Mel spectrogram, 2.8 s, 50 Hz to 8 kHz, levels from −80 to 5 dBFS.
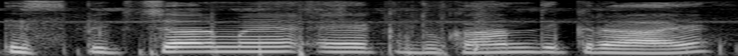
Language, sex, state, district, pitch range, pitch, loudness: Hindi, male, Assam, Hailakandi, 180-210 Hz, 195 Hz, -17 LUFS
